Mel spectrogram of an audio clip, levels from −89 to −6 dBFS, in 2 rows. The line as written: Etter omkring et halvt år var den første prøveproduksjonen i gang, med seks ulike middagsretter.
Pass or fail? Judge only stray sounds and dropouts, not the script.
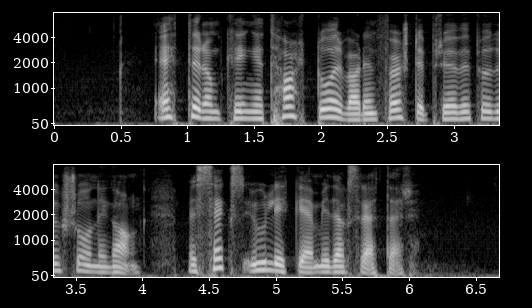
pass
